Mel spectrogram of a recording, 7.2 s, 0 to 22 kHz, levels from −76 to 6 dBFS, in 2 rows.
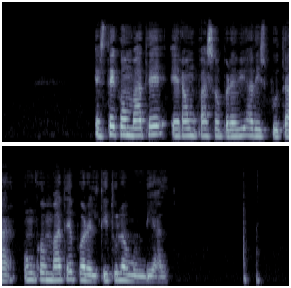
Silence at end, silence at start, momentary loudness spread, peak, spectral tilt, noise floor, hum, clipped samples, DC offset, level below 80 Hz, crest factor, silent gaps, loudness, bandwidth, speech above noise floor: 0.35 s; 1.15 s; 14 LU; -4 dBFS; -4.5 dB/octave; -71 dBFS; none; under 0.1%; under 0.1%; -70 dBFS; 20 dB; none; -23 LUFS; 13 kHz; 48 dB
